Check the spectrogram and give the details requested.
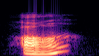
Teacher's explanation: second tone is from three to five · So the first one is 5/5, which is a flat one. And then the second tone is from 3 to 5. So it's like ah.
